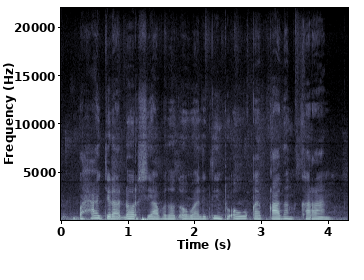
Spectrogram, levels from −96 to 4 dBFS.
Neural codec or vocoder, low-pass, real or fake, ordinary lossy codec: none; none; real; none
